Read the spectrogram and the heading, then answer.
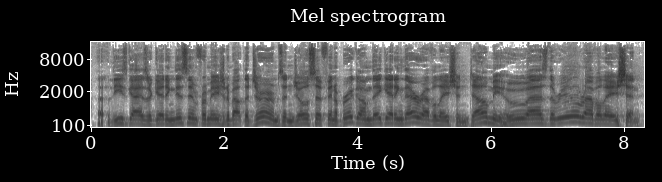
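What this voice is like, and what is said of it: Poor imitation of another person's voice. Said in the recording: “my really horrible impression”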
